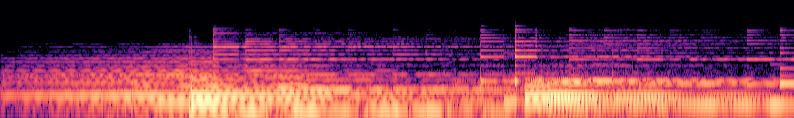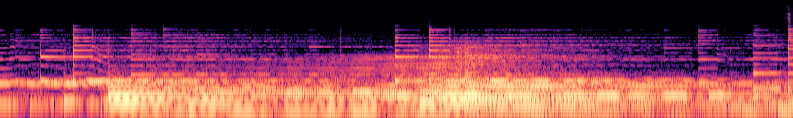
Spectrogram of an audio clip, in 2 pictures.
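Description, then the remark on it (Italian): A song by an emerging artist plays steadily on the radio at full volume, with sustained harmonic tones, heavy effects and reverb, and a denser swell in the middle; no voices speak over it. “Amici ascoltatori, fa parte della musica emergente,”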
